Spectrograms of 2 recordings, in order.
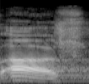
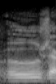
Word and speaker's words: Uz: There was a man in the land of Uz, or Uz, ever how you prefer to pronounce it, whose name was Job.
